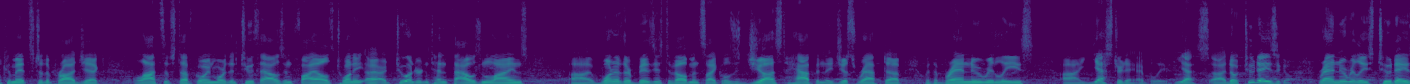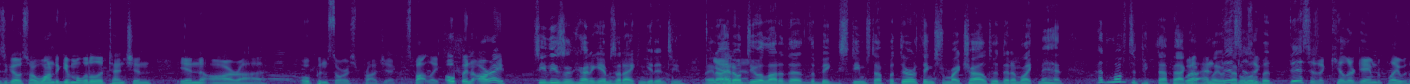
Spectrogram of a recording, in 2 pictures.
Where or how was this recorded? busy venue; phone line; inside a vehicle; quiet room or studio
busy venue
